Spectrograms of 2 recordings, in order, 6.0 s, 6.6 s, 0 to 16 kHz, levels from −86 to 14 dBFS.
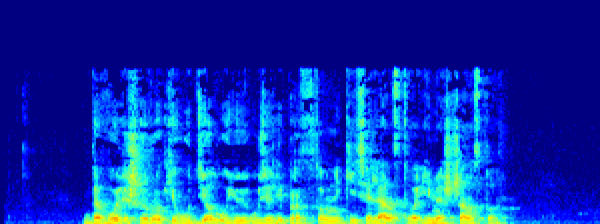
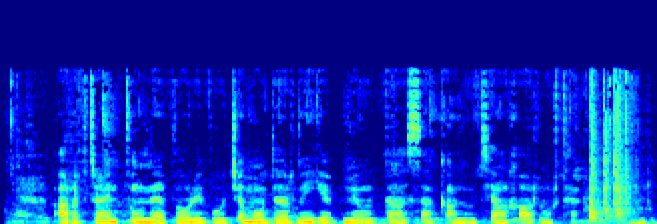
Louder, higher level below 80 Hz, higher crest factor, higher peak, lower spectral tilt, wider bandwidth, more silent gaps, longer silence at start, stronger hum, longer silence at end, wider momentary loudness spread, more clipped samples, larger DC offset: first, -20 LUFS vs -24 LUFS; about the same, -60 dBFS vs -56 dBFS; second, 16 dB vs 22 dB; about the same, -4 dBFS vs -2 dBFS; about the same, -5.5 dB/octave vs -5 dB/octave; about the same, 11.5 kHz vs 11.5 kHz; neither; first, 0.85 s vs 0.1 s; neither; first, 0.95 s vs 0 s; about the same, 6 LU vs 7 LU; neither; neither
